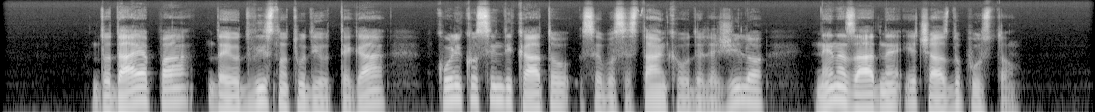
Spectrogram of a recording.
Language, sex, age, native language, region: Slovenian, male, 30-49, Slovenian, Central Slovenia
